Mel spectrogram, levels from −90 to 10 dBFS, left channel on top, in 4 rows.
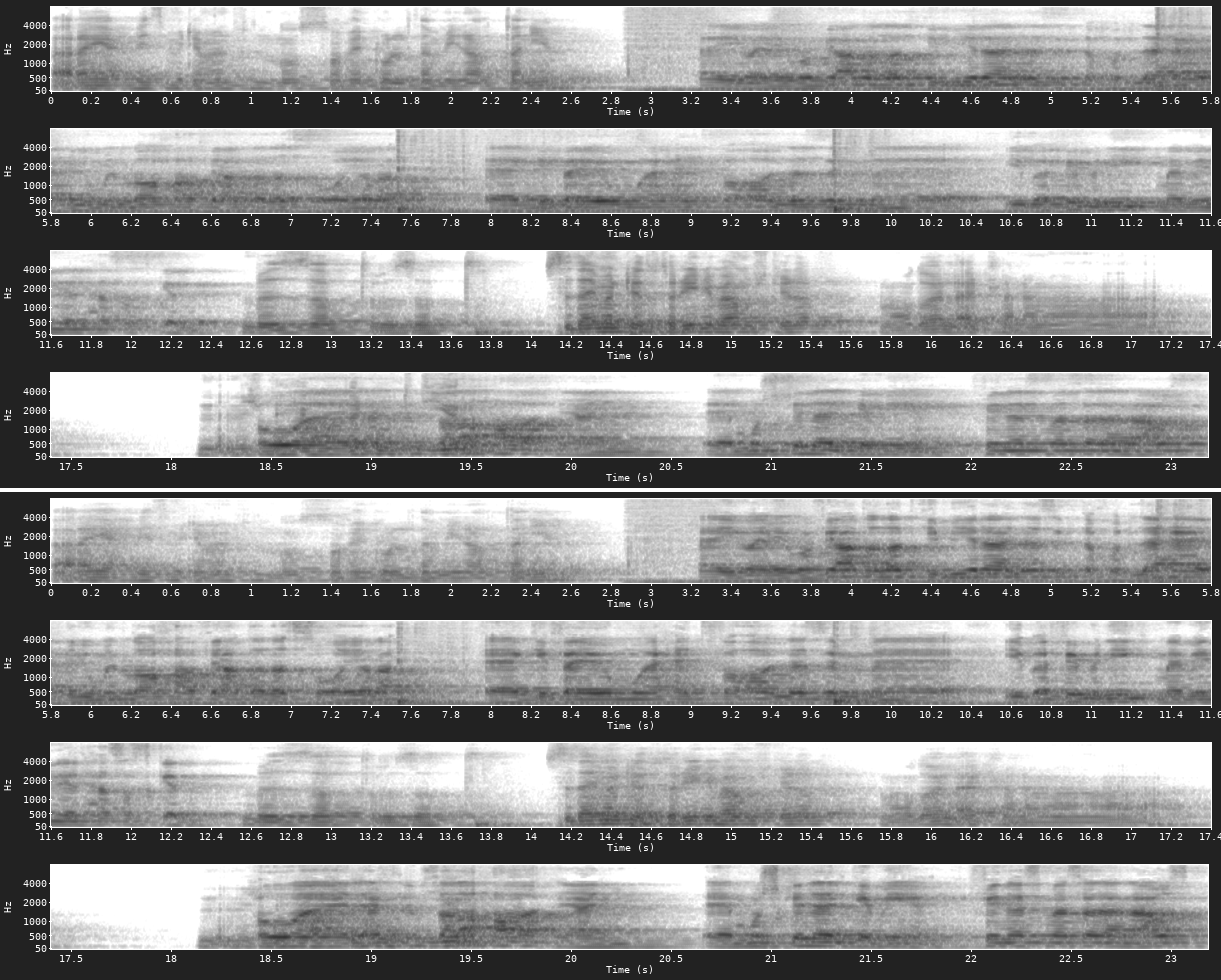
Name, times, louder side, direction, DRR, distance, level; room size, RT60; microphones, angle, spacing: voice 1, 0.0-2.5 12.6-13.8 14.1-15.4 15.7-17.2 18.1-18.7 19.0-19.6, left 1 dB, 55° left, 2.8 m, -31 dB
Ocean, 2.9-11.0, equal, 15° left, 3.0 m, -38 dB
voice 2, 3.2-7.7 8.0-12.4 18.4-20.3 20.7-23.1, right 2 dB, 70° right, 3.5 m, -25 dB
21.5 x 16.0 x 9.0 m
head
